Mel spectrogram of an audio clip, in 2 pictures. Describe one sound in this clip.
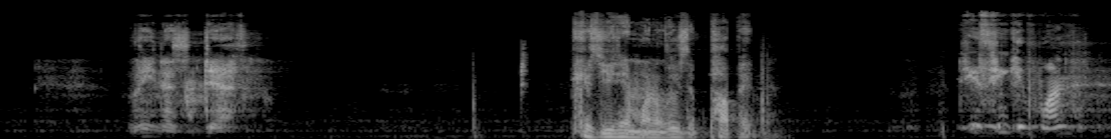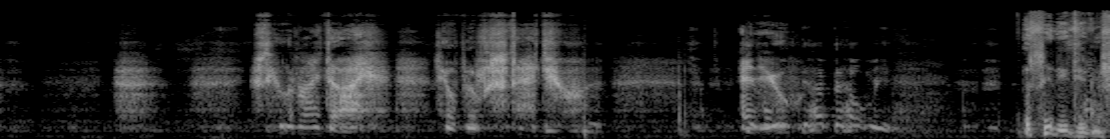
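An elderly man speaks calmly and menacingly.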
